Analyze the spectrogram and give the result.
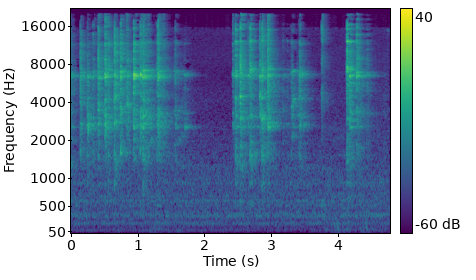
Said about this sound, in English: And you just mix all that up until it forms into a dough.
